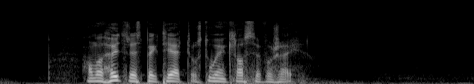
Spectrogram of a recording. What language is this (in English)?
Norwegian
